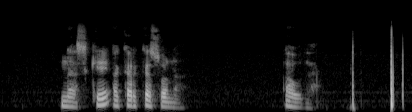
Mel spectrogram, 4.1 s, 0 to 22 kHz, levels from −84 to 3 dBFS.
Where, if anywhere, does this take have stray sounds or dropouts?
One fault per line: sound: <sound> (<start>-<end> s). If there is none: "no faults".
no faults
